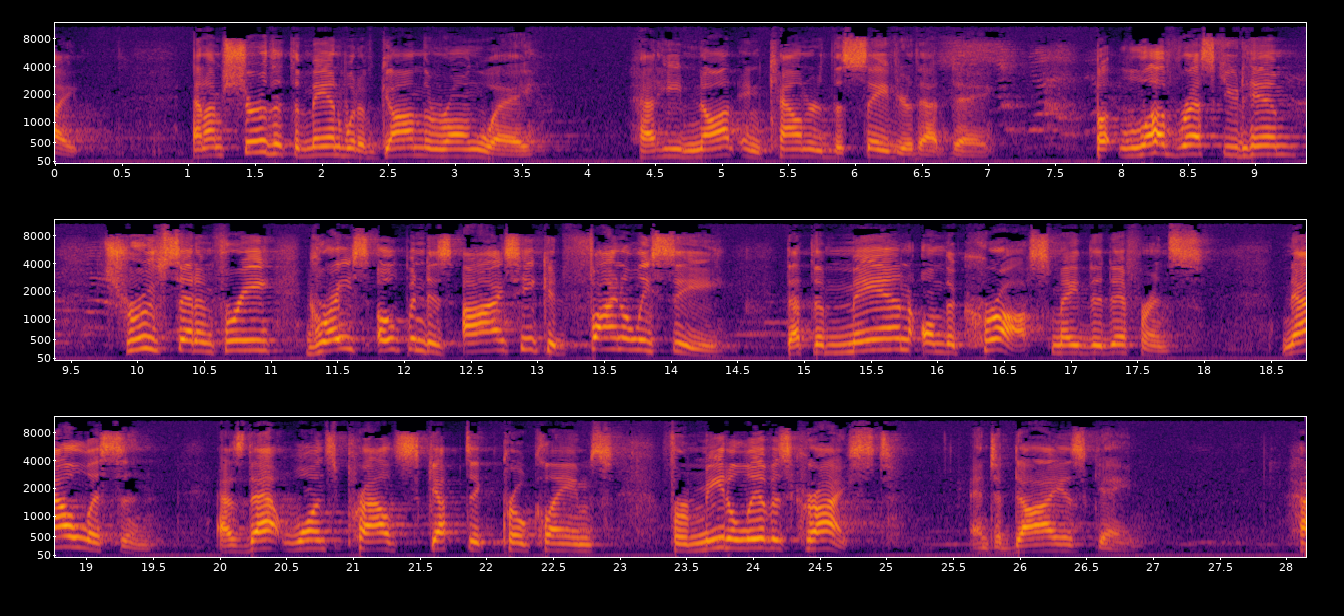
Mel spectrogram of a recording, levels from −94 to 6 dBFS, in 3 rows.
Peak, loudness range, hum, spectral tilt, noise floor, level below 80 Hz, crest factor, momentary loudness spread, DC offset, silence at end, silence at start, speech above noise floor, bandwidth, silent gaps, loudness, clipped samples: -4 dBFS; 4 LU; none; -0.5 dB/octave; -53 dBFS; -64 dBFS; 18 dB; 11 LU; under 0.1%; 0 s; 0 s; 32 dB; 11 kHz; none; -21 LUFS; under 0.1%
